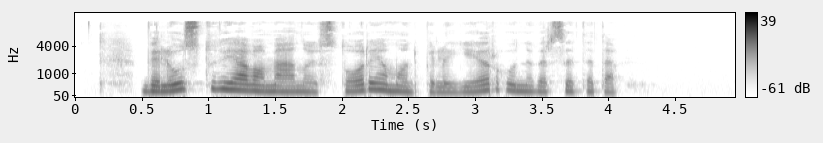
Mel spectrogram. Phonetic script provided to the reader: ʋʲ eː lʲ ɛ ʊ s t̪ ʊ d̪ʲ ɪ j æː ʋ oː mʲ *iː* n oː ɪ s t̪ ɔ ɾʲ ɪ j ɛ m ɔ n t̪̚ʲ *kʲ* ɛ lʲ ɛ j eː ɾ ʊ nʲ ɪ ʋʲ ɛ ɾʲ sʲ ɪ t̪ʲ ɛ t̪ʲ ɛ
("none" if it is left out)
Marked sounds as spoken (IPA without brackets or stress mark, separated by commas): æː, pʲ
